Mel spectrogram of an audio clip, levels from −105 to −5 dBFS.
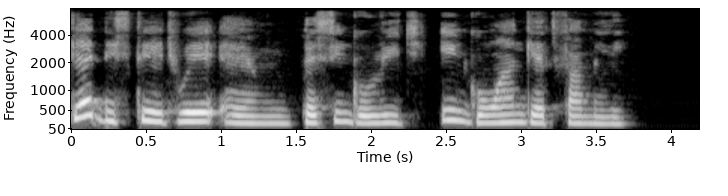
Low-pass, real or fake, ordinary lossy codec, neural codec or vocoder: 7.2 kHz; fake; none; codec, 16 kHz, 4 kbps, FreqCodec, larger model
